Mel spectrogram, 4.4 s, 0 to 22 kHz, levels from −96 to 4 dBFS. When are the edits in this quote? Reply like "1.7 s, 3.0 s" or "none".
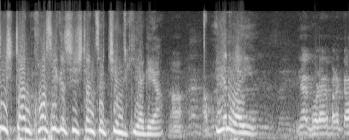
none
